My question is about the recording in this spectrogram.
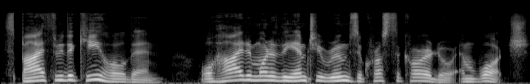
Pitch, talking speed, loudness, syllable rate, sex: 160 Hz, 205 wpm, -18 LUFS, 5.2 syllables/s, female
